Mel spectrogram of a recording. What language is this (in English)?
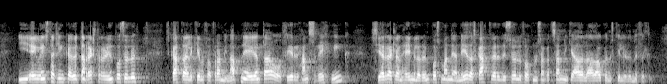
Icelandic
